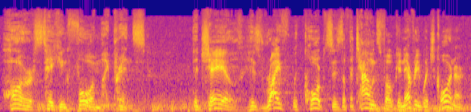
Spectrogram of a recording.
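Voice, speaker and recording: A man plays a formal, obedient retainer in a fantasy game. His voice is medium-pitched and deferential. Rainy storm noise surrounds it. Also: animated, unhurried, natural voice. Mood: grim. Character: dutiful, formal male retainer reporting to his prince. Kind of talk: fantasy video game acting. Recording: noisy rainstorm ambience.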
